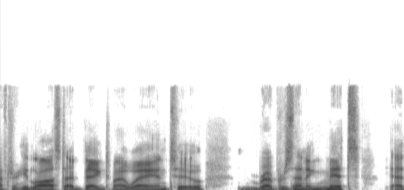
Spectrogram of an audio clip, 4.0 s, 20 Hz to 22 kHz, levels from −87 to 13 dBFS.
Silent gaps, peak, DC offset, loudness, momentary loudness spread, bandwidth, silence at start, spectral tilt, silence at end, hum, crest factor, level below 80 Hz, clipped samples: none; -2 dBFS; under 0.1%; -20 LUFS; 11 LU; 12.5 kHz; 0 s; -5 dB/octave; 0 s; none; 18 dB; -52 dBFS; under 0.1%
